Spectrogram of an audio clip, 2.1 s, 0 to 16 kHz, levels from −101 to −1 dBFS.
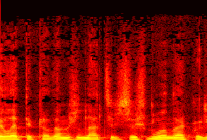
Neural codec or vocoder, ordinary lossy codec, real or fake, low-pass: codec, 32 kHz, 1.9 kbps, SNAC; MP3, 64 kbps; fake; 14.4 kHz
